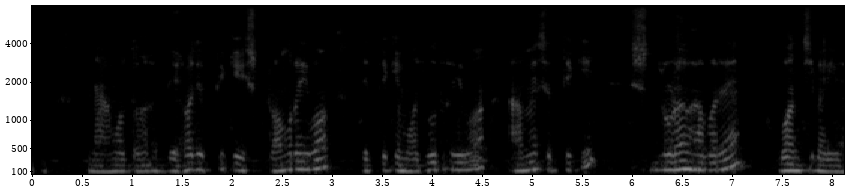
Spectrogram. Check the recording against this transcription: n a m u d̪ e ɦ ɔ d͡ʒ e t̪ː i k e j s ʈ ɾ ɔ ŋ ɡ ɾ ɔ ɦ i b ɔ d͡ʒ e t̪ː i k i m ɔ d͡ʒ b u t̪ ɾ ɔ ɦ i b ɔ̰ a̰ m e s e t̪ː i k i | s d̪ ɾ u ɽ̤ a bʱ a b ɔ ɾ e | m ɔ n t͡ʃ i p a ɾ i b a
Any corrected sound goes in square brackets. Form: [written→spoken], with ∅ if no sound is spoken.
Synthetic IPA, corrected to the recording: n a m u d̪ e ɦ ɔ d͡ʒ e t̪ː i k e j s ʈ ɾ ɔ ŋ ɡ ɾ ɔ ɦ i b ɔ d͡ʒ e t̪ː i k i m ɔ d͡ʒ b u t̪ ɾ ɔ ɦ i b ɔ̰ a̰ m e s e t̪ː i k i | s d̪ ɾ u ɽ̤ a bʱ a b ɔ ɾ e | [m→b] ɔ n t͡ʃ i p a ɾ i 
